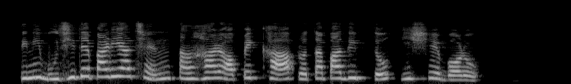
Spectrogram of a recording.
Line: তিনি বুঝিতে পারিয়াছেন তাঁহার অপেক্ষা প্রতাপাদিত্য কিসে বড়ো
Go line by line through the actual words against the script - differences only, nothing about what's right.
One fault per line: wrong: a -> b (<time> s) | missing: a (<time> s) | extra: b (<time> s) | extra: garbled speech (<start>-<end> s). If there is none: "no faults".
no faults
